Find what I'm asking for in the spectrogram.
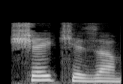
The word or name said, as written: shaikhism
